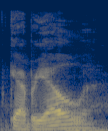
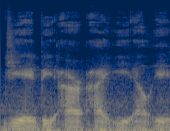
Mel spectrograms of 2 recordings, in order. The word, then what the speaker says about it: Gabriele: His father was Gabriel, I'm not sure I'm pronouncing it right, Gabriele, what's faithful to the Italian pronunciation, but Gabriel Rossetti, who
